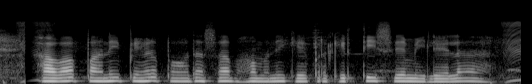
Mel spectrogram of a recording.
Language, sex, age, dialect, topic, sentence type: Bhojpuri, male, 18-24, Southern / Standard, agriculture, statement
